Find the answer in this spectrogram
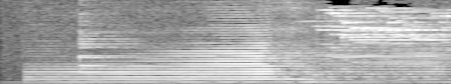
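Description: A TV graphics sting: a sustained synthesized chord of many steady tones that swells in just after the start and holds, with a high shimmer joining near the end.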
